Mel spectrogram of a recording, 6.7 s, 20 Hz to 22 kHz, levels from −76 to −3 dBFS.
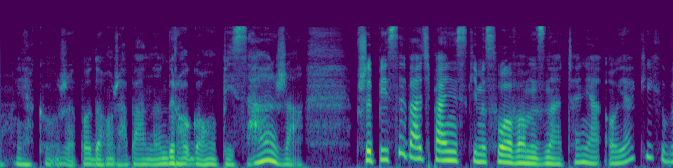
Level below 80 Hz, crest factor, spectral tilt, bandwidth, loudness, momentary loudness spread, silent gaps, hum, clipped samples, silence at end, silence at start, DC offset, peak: -50 dBFS; 18 dB; -5.5 dB/octave; 11.5 kHz; -22 LUFS; 12 LU; none; none; under 0.1%; 0 s; 0 s; under 0.1%; -4 dBFS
